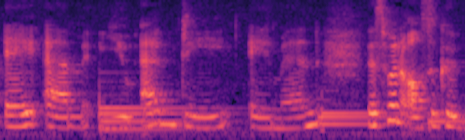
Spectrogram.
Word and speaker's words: Amund: We have Amund, spelled A-M-U-N-D, Amund.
